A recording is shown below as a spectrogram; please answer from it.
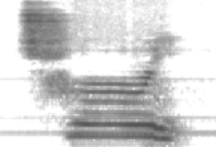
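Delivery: soft, slow, drawn-out word. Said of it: "Nice and slow".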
